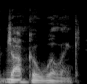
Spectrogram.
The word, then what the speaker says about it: Jocko Willink: I think that's how you say his name. He's like a former U.S. Navy SEAL. He has a podcast. I think it's pronounced Jocko Willink.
